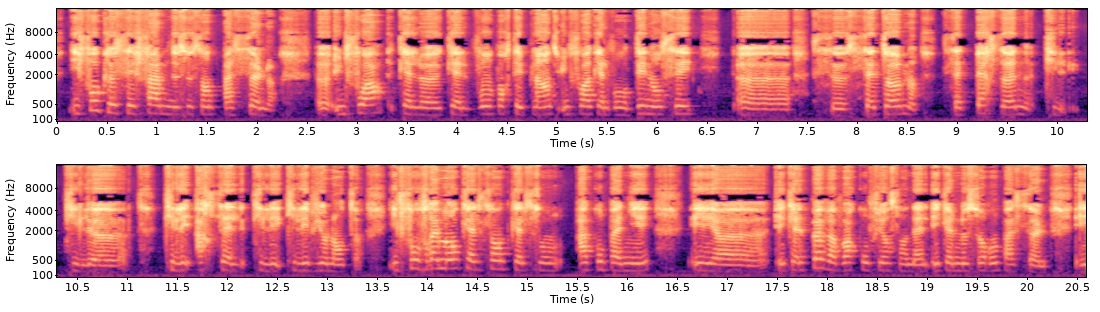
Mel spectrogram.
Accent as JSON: {"language": "French", "country": "France", "said": "Mais pourquoi on n'arriverait pas à mettre ces structures aussi chez nous, en France?"}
